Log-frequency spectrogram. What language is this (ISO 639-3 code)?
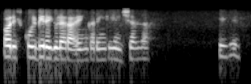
urd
